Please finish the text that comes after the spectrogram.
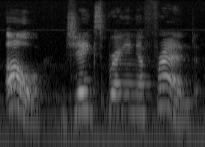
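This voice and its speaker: A woman's voice: high voice, animated, slow pace, a bit bright. A woman talking casually as a podcast guest, outspoken and emphatic, swearing freely. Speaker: podcast guest, voice actor and comedian. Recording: faint hum and background noise.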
